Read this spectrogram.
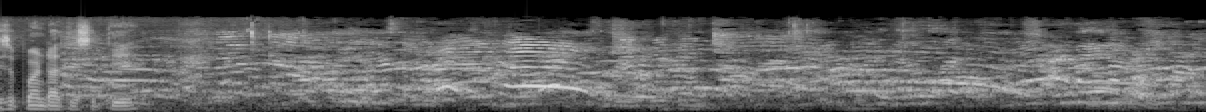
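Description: A large crowd chatters and calls out loudly outdoors.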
